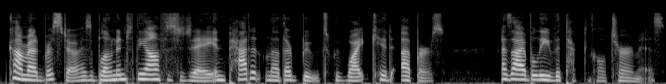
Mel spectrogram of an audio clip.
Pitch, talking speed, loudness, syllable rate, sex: 195 Hz, 205 wpm, -19 LUFS, 6.5 syllables/s, female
